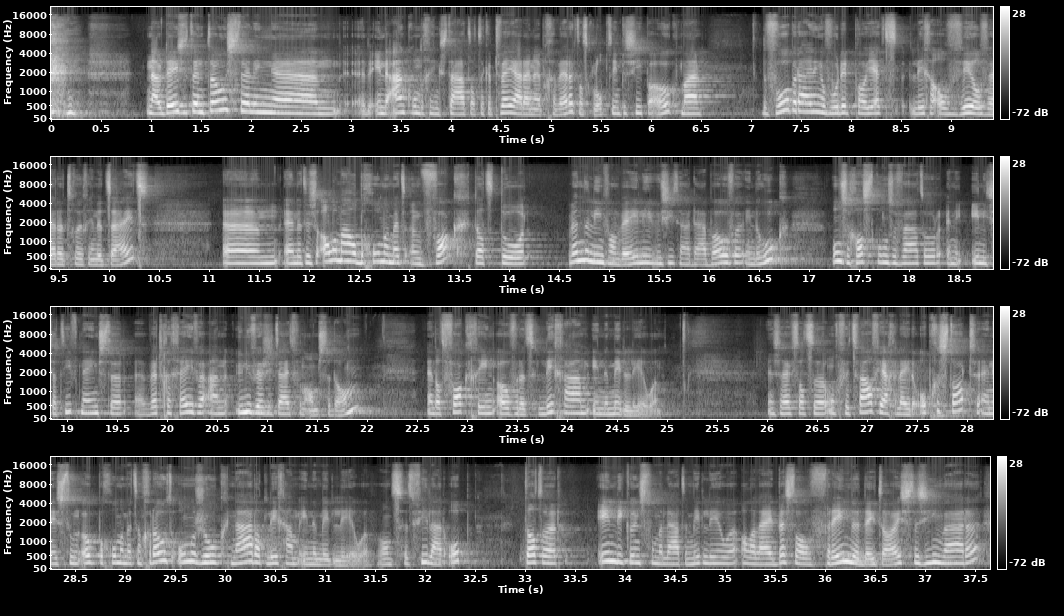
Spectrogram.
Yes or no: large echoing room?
yes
